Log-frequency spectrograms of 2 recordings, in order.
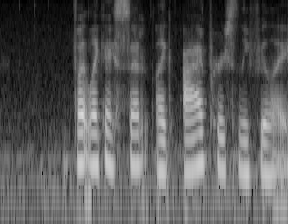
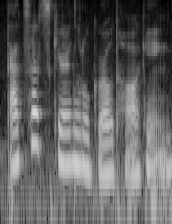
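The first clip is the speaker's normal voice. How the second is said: ordinary talk, nothing marked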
